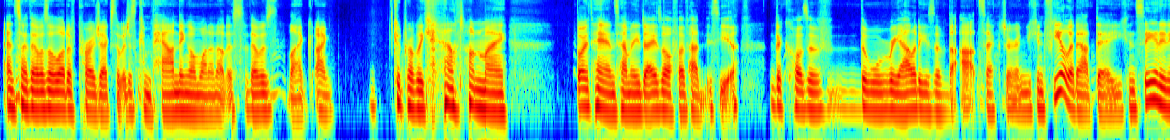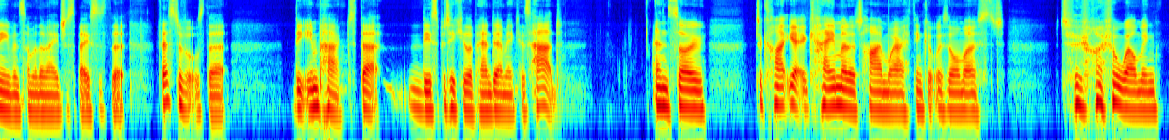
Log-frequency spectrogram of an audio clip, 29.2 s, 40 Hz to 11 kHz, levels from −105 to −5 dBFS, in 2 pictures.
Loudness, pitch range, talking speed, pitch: -20 LUFS, 130-155 Hz, 185 wpm, 140 Hz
